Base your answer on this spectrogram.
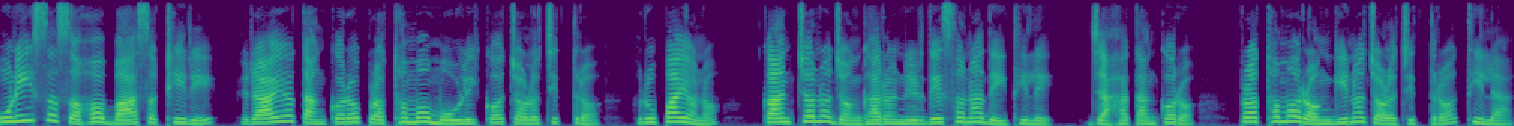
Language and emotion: Odia, neutral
